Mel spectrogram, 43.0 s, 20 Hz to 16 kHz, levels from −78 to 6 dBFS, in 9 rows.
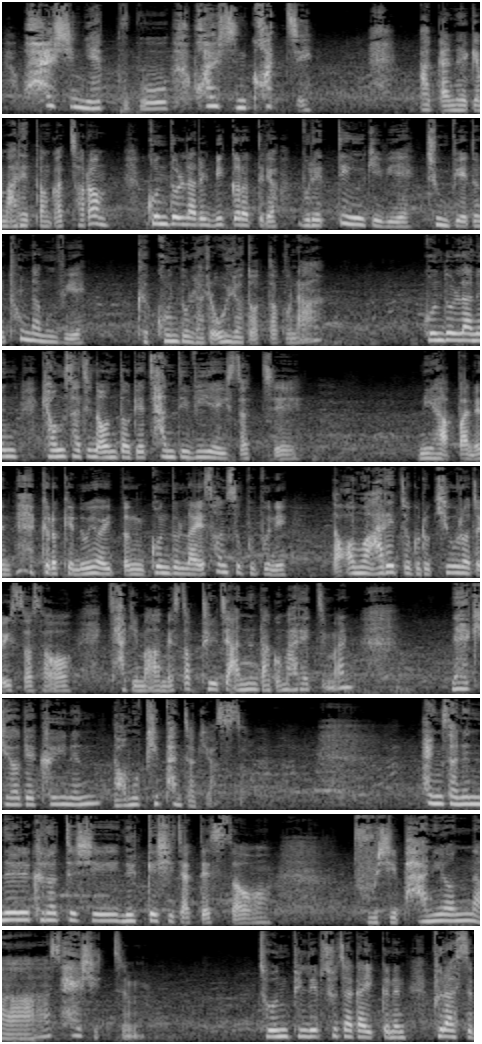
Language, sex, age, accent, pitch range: Korean, female, 20-39, native, 165-215 Hz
